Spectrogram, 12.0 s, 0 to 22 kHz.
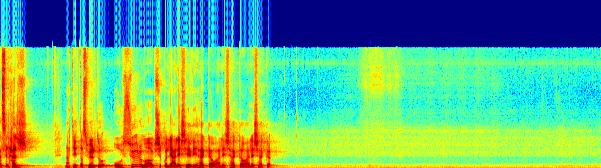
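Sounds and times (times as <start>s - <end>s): faint low hum: 0.0s - 12.0s
steady hiss: 0.0s - 12.0s.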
